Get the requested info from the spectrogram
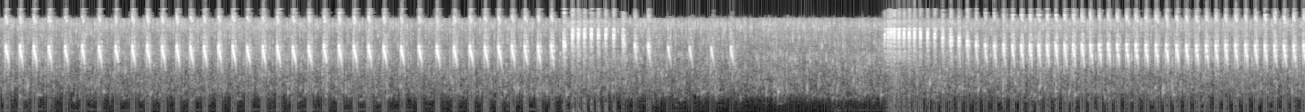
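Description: Kapas tembak, a caged bulbul, singing a fast, even rattle of repeated chip notes, about seven a second. The notes thin out and break off a little past halfway, then resume abruptly and densely about nine seconds in.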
